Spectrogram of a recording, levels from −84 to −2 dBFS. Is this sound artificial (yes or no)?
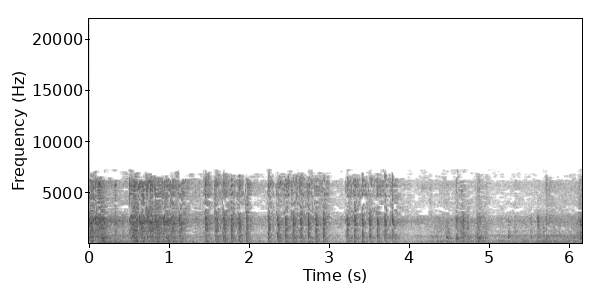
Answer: no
